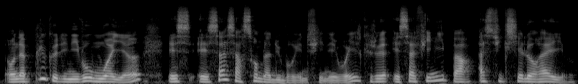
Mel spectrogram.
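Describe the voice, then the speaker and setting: A man's voice: medium pitch, big pitch swings, fast talker, darkish tone. A man in a radio studio explaining at length in an interview, emphatic and hesitant, often checking in with "you see". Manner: explanatory, emphatic, frequent hesitations and "vous voyez". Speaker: sound expert guest.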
